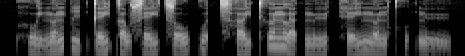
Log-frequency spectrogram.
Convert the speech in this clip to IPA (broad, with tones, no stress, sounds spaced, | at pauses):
h uː˨˩ j n̪ ɵ˨˥ n p iː˧ k̚ t̪ e˨˥ j k ɐ˨˩ w s e˨˧ j t͡s o˨˥ w kʷ ɐ˧ t̚ t͡sʰ ɐ˨˥ j t̪ʰ ɵ˥ n l ɐ˨ t̚ m yː˨˥ t̚ h e˨˥ j n̪ ɵ˧ n kʷʰ ɪ˨ k̚ n̪ yː˨˩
